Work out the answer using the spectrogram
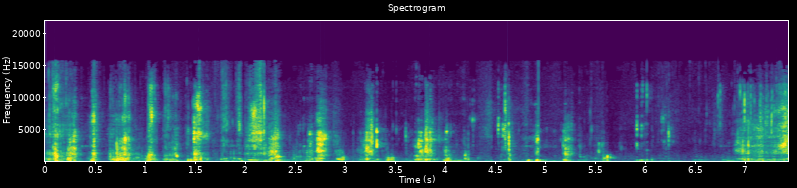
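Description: Close-miked chewing of a big mouthful of lettuce wrap: crisp crunching and wet mouth smacks, repeating a few times a second in a steady rhythm.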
